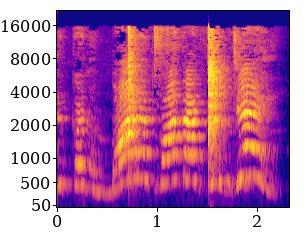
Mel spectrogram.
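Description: A young girl's high voice calling out loudly in drawn-out syllables, with a single sharp knock about one and a half seconds in.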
